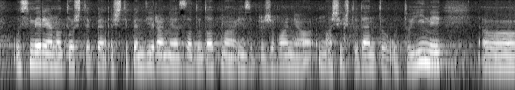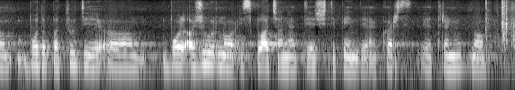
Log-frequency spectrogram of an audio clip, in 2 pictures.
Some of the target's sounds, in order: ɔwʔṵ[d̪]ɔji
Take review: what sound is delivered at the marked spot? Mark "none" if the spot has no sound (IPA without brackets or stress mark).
t̪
